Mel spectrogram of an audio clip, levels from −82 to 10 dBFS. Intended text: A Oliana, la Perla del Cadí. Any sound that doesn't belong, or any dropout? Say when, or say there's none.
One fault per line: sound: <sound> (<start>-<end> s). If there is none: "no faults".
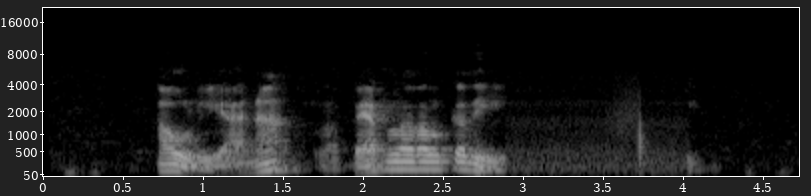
sound: thud (3.5-3.8 s)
